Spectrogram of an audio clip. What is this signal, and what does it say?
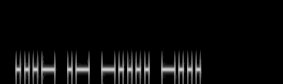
Morse code, heard as a keyed tone, about 28 wpm, 700 Hz. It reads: VA6B
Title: All Cut Numbers - 4-Digit 28wpm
